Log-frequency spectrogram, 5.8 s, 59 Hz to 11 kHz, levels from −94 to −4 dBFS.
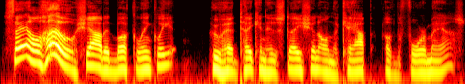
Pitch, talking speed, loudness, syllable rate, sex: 155 Hz, 165 wpm, -20 LUFS, 4.4 syllables/s, male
